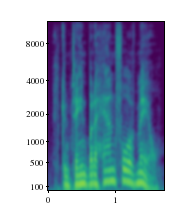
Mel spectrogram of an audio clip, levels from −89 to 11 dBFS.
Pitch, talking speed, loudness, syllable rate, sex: 135 Hz, 240 wpm, -15 LUFS, 6.5 syllables/s, male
